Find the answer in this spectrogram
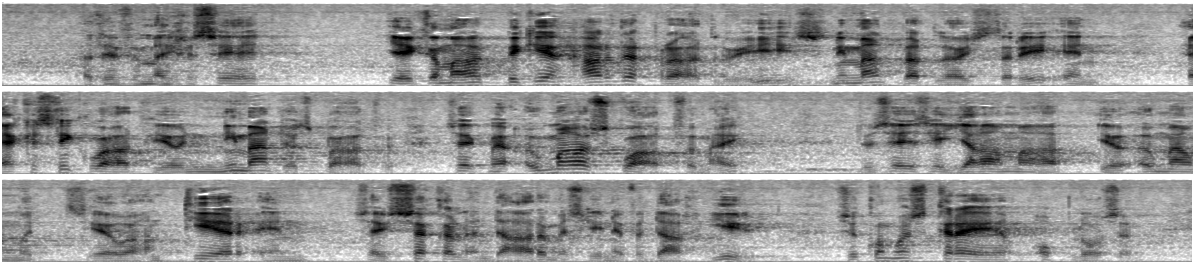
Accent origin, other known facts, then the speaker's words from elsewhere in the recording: Stellenbosch, Western Cape, South Africa; Ek is een weeskind van Stellenbosch.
